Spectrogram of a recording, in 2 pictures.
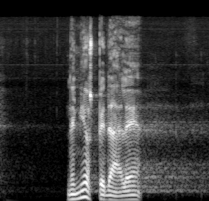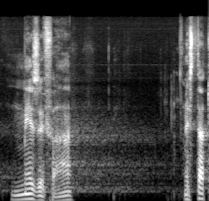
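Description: An elderly man chants slowly into a microphone, echoing through a large hall.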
